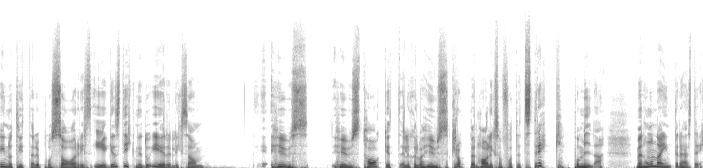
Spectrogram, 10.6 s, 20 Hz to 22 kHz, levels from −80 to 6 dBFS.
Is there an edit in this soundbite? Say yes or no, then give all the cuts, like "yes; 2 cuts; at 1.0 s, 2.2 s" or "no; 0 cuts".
no; 0 cuts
